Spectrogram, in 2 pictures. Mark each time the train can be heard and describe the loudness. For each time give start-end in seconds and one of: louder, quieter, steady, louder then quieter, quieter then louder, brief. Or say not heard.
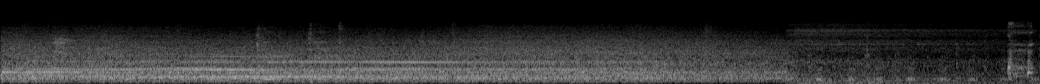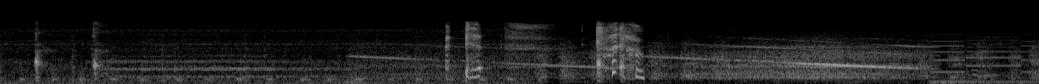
0.0-20.7 quieter.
